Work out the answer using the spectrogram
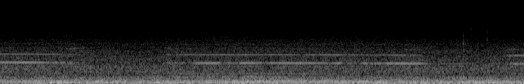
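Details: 2012 Cadillac CTS4 on road, from 30 mph up: clear whine on any accelerator touch, stopping on release, higher with speed, in all gears and neutral, also with cruise control; whine on acceleration.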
